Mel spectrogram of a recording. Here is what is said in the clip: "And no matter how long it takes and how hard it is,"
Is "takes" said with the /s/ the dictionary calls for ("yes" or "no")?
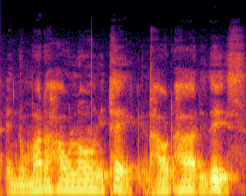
no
